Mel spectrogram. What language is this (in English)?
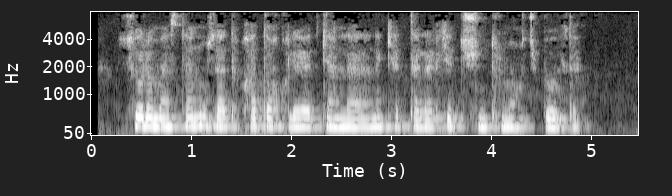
Uzbek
